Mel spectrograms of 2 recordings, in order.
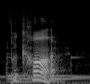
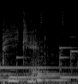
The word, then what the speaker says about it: pecan: pie in the world, pronounced pecan, not pecan.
